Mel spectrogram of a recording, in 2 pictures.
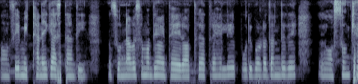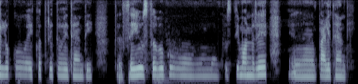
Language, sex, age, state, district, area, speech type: Odia, female, 18-30, Odisha, Puri, urban, spontaneous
